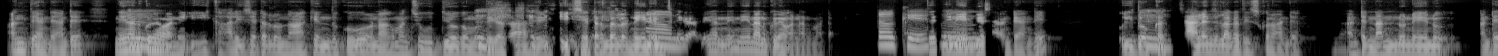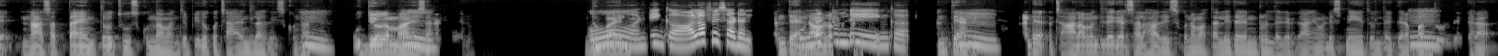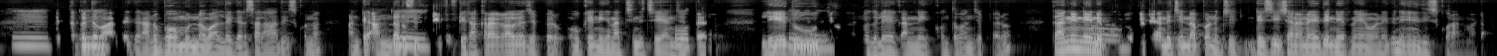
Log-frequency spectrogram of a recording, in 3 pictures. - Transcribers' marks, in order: chuckle; laughing while speaking: "ఈ షట్టర్లలో నేనేం చేయాలి"; in English: "ఛాలెంజ్"; in English: "ఛాలెంజ్"; in English: "ఆల్ ఆఫ్ ఎ సడెన్"; in English: "ఆల్ ఆఫ్ ఎ సడన్"; in English: "ఫిఫ్టీ ఫిఫ్టీ"; distorted speech; in English: "డెసిషన్"
- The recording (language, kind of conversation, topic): Telugu, podcast, మీ కెరీర్ దిశ మార్చుకోవాలనిపించిన సందర్భం ఏది, ఎందుకు?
